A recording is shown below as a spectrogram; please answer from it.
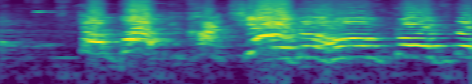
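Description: Loud, heated speech in an argument between a man and a woman, the words coming in short, sharp bursts.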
